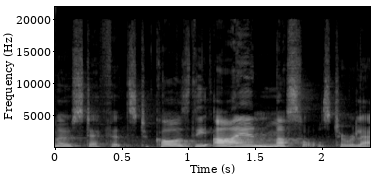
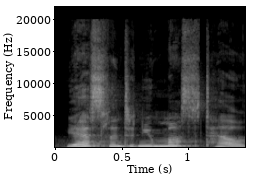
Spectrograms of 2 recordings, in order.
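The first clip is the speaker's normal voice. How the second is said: urgent plea; 7 semitones higher, 4 dB louder than usual. Acted. Catherine pleads with Linton.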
